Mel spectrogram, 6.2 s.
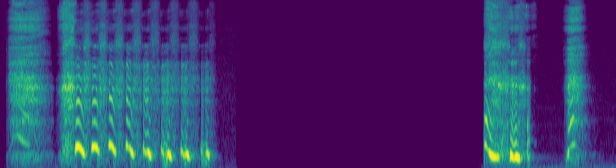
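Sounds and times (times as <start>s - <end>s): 
person laughing: 0.6s - 2.2s, 4.8s - 5.9s.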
